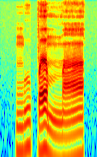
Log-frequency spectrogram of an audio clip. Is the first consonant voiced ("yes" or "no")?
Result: yes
